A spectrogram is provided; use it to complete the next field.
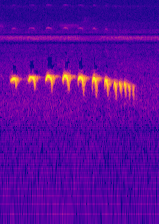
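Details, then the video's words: Rufous-capped Antshrike (choca amarilla) song: about eleven nasal, downslurred notes that quicken and drop slightly in pitch toward the end, with no other sounds. "Choca amarilla"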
